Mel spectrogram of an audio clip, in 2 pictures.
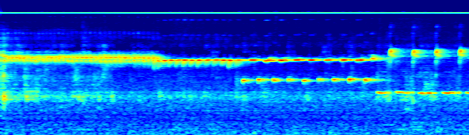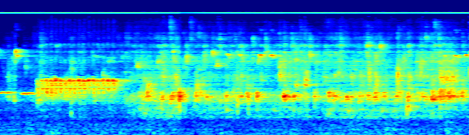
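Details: Domestic canary singing, used as a tutor song for canaries: long even trills held at one pitch, each switching to a lower tone, then a denser burst of mixed rapid notes with faint background noise.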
